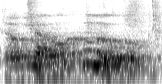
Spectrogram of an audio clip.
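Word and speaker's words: תֹהוּ: There's T-O, toe, hu, together. Tohu, tohu, okay.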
